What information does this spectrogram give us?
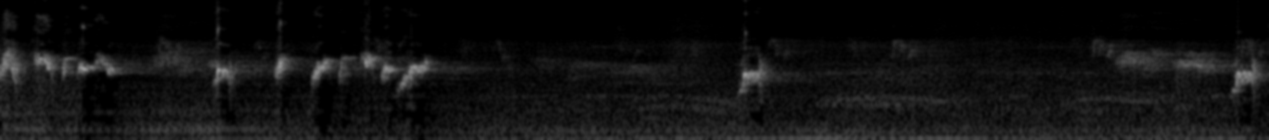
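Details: Red-whiskered bulbul pouring out rapid bright chirps at first, then single sharp whistled notes after a gap, a low hum running throughout.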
